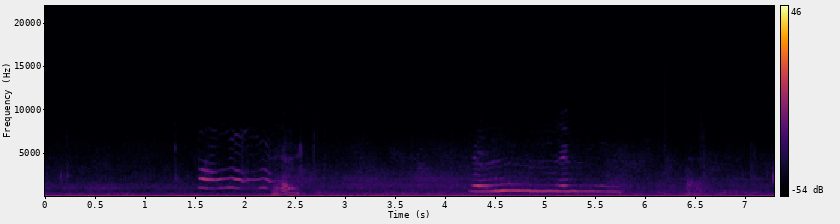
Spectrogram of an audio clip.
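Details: Mother cat and kitten meowing for food out of hunger: two wavering meows, one quick and bending up and down, the other long and gradually falling, over low background noise and faint voices.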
